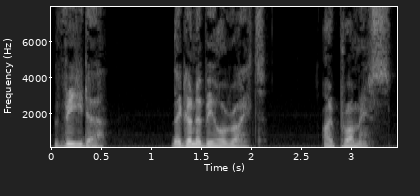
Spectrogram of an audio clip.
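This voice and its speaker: A steady, reassuring medic aboard a starship, acted by a man. He has a mid-pitched voice and a matter-of-fact delivery, recorded very dry for a roleplay series. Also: a little slow, no echo. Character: calm, reassuring male ship medic. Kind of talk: Minecraft roleplay web series voice acting.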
